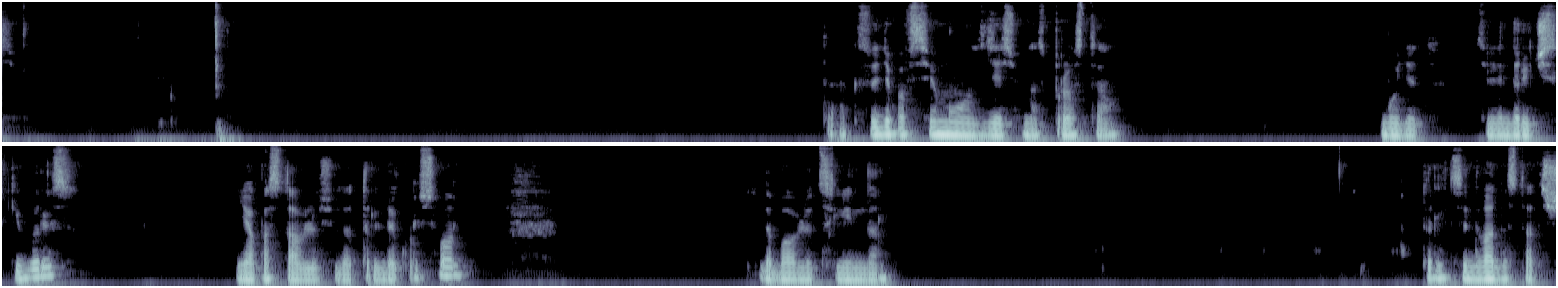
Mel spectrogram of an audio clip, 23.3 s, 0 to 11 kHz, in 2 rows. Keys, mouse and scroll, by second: 0.3 alt+z, 1.6 KP_7, 3.6 scroll up 1, 11.3-13.0 scroll up 2, 13.0-17.2 shift+right drag, 17.2 shift+a, 20.6-21.0 scroll down 1, 22.4-22.7 scroll up 1, 22.7 scroll down 1.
